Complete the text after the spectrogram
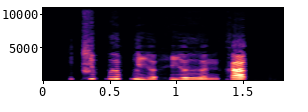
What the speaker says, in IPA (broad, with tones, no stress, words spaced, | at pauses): t͡ɕə˦˥p̚ɣə˦˥p̚li˨˩ə̯hi˧ə̯ ɣə˨˩n ka˦˥t̚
